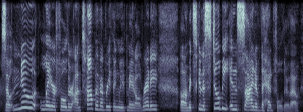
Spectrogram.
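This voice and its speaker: On a live stream, a flu-congested young woman explains her digital art in a fairly high, animated voice that runs a little fast. She's chatty and giggly and often reads chat out loud.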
